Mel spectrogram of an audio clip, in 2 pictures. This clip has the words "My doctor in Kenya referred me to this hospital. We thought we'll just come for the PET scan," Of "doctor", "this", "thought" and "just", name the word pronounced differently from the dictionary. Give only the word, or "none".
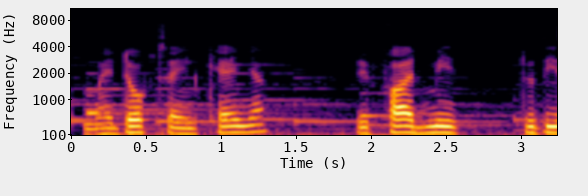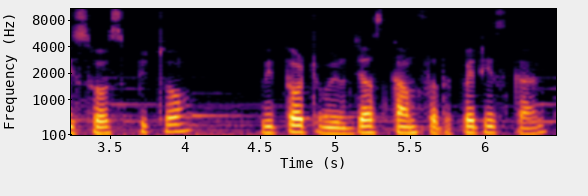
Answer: none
